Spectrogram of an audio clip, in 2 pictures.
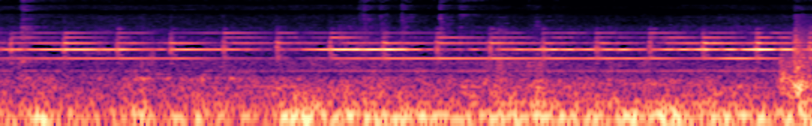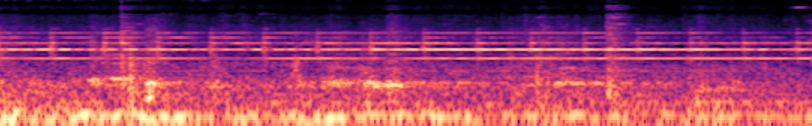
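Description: A railroad crossing bell rings rapidly and steadily.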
